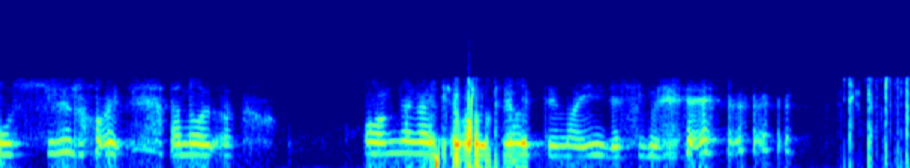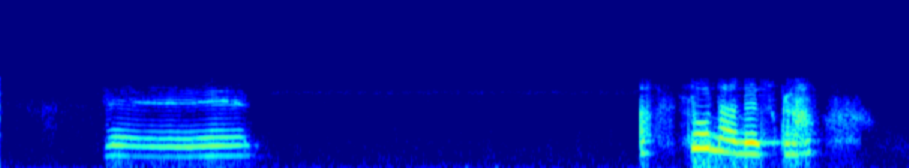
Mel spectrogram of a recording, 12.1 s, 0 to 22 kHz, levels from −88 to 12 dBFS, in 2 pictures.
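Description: From start to finish the speech has a buzzy, gravelly roughness and a thin, boxed-in tone, with nothing below about 300 Hz or above about 3.4 kHz. This is the GSM full-rate codec, and the damage is plainly audible. It models the vocal tract as a filter and drives it with a sparse, regularly spaced pulse train in place of the real excitation. The grainy rasp and narrow band fit the 13 kbps full-rate coder.

From 2.86 to 3.62 s the speech breaks into squawks, pops and gargling, and it happens again from 5.58 to 6.07 s. These are GSM bit errors. Flipped bits reached the decoder and corrupted the filter, pitch and gain values, so frames came out with a bent spectrum or a sudden jump in level. The damage in the second burst fits a heavier error rate than in the first.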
